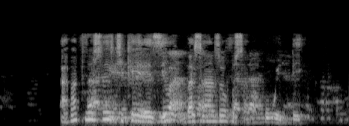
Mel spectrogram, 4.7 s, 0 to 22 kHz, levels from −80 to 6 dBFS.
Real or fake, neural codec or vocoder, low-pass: real; none; 7.2 kHz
